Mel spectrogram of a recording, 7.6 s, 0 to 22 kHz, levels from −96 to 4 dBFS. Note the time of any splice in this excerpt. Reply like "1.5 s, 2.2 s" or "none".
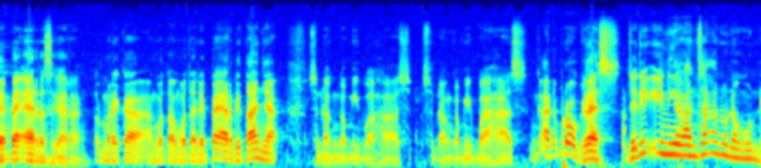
1.0 s, 6.1 s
